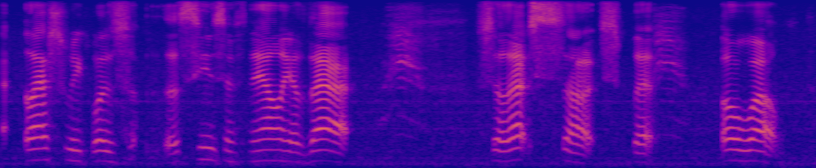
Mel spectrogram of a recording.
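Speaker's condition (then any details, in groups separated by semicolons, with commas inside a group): Cerebral palsy; speaks differently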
